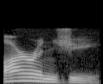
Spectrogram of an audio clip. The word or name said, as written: orangy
